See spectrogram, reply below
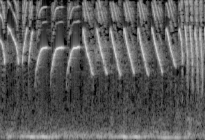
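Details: Canary song as prompting for lazy canaries: arched rising-then-falling whistles, followed by a series of evenly spaced descending slurs and a closing quick trill.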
